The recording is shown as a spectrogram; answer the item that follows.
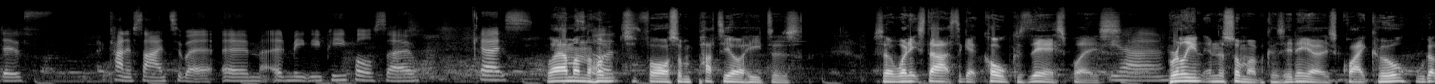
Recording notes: Midnight Lancs Car Meet at Leyland Car Care. Live from the Midnight Lancs Car Meet!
